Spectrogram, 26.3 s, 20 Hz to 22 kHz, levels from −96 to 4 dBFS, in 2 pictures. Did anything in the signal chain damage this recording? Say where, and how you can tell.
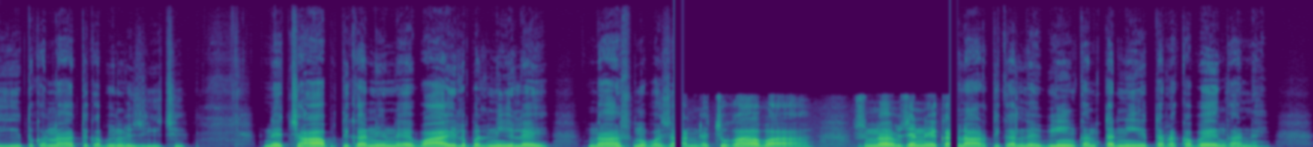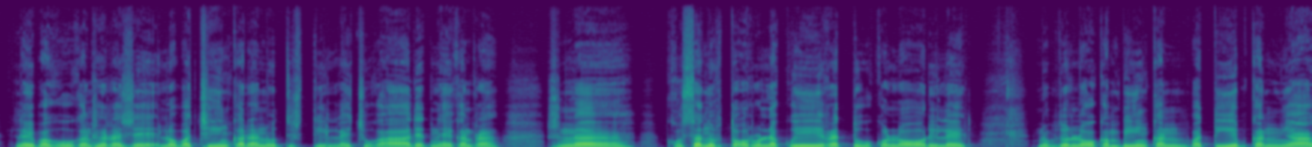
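Yes. Between 6.75 and 9.58 s the speech turns duller, with nothing above 7.7 kHz, and a different background noise appears, roughly 35 dB below the speech, while the level stays about the same. An 80 ms silence marks the switch. This is most likely an input switched to a poorer device at the driver stage. A codec bandwidth drop would keep the same noise floor and wouldn't leave a gap. Here the noise character changes along with the band.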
